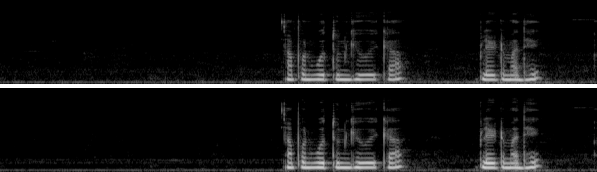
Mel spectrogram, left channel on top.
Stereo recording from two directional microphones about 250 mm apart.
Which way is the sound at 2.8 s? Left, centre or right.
Centre.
